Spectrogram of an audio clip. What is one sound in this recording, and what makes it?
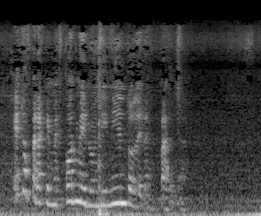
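A plastic bottle is set down on a table with a knock.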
